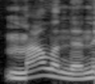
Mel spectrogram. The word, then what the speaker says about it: Malinen: Malinen, M-A-L-I-N-E-N, or you could think of it as Ma-Linen.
